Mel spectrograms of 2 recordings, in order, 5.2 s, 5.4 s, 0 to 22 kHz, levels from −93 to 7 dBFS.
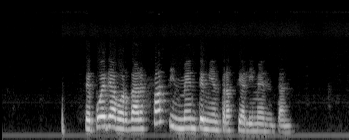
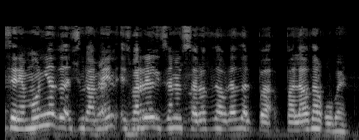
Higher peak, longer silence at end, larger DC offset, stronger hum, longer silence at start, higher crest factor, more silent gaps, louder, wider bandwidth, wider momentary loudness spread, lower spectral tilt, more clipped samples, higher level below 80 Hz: first, -4 dBFS vs -10 dBFS; first, 0.9 s vs 0.2 s; neither; neither; first, 0.9 s vs 0.05 s; about the same, 16 dB vs 18 dB; neither; first, -19 LUFS vs -27 LUFS; second, 4.2 kHz vs 11.5 kHz; first, 20 LU vs 8 LU; first, -9 dB/octave vs -3.5 dB/octave; neither; about the same, -66 dBFS vs -70 dBFS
